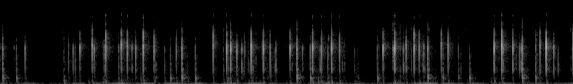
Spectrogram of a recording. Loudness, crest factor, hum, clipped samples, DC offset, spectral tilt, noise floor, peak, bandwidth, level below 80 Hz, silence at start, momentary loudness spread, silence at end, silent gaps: -32 LUFS; 36 dB; none; under 0.1%; under 0.1%; -1 dB/octave; -52 dBFS; 0 dBFS; 15.5 kHz; -54 dBFS; 0 s; 13 LU; 0 s; none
